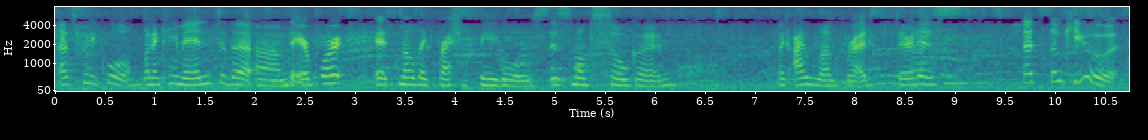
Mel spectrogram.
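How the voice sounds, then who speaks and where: A 22-year-old woman vlogging chattily from her airplane seat, easily excited, talking into a phone camera held close. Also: fairly high pitch, unhurried, music in the background. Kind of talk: casual travel vlog. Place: airplane cabin by the window. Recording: plane engine noise, distant mic.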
